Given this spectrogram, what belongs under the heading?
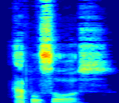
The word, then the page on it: applesauce: Australian English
